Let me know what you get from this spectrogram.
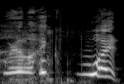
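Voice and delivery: very high, loud, words through laughing; hysterical laughter. Real, not acted. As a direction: gasp it out mid laughing fit.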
